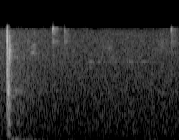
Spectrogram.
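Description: A computer mouse clicks on an OK button, one sharp, close click at the start followed by a couple of much fainter ticks in a quiet room.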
